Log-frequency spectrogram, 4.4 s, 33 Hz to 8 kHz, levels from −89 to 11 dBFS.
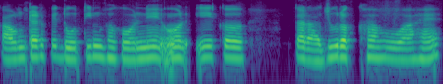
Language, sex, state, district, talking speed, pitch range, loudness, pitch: Hindi, female, Uttar Pradesh, Lalitpur, 150 wpm, 170-195 Hz, -19 LUFS, 185 Hz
